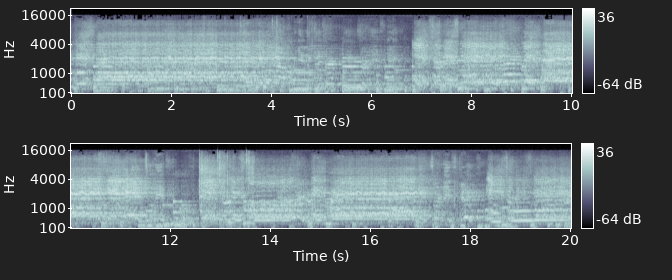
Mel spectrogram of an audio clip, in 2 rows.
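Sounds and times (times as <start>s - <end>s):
choir singing: 0.0s - 20.0s.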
